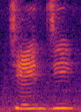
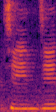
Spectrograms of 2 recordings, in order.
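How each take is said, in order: First: The word ends with an added ee vowel. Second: The word ends with an added ay vowel. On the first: "चेंजी या चेंजे नहीं पढ़ते ना" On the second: "चेंजी या चेंजे नहीं पढ़ते ना"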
